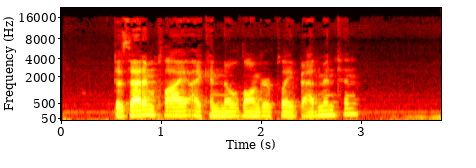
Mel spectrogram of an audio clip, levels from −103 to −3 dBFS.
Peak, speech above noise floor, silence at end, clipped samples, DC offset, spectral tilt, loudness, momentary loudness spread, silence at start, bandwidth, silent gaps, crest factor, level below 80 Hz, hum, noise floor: 0 dBFS; 29 dB; 0 s; under 0.1%; under 0.1%; -6.5 dB/octave; -22 LUFS; 12 LU; 0.05 s; 16.5 kHz; none; 22 dB; -52 dBFS; none; -50 dBFS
